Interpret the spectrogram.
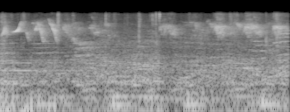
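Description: Small birds chirping in quick, high, repeated notes, thickest near the start and again toward the end.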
